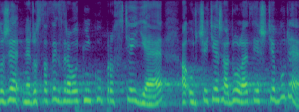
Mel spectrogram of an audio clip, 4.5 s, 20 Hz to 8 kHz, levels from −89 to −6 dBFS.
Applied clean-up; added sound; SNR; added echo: none; none; none; none.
